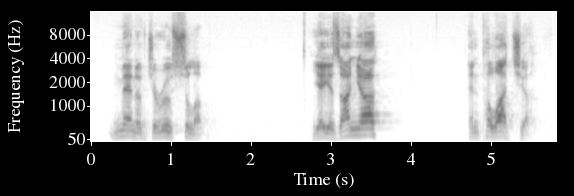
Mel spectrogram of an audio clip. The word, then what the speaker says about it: Pelatiah: Yehazaniah and Pelatiah. I learned something this week in trying to pronounce these names, that the IAH is Yah. That isn't how we would pronounce it, but I wanted to do it somewhat justice anyway.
